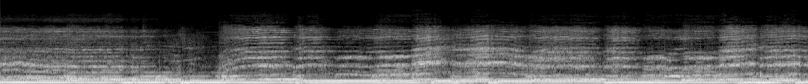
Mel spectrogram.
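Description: A children's choir singing an Islamic devotional song in unison, led by a woman's voice on a microphone and amplified through loudspeakers, over a steady low sustained backing.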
